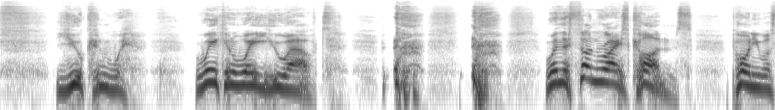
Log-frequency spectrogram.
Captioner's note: gasp; cough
